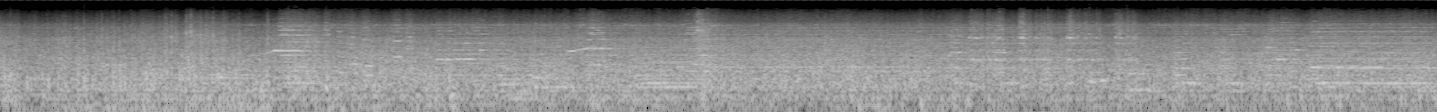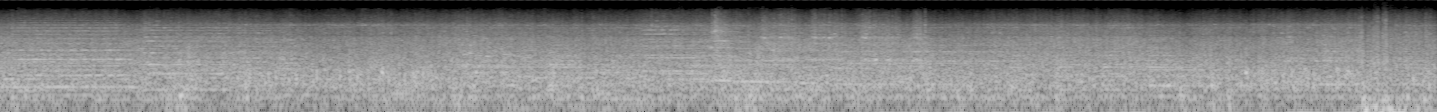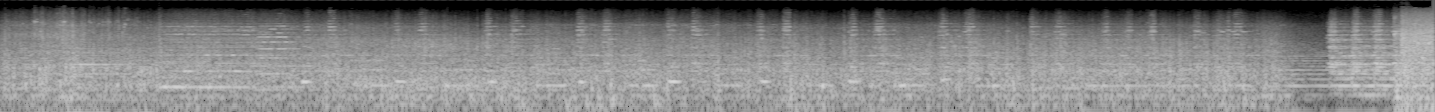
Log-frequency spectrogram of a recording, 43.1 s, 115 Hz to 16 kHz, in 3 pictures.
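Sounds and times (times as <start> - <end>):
horses galloping: 0.0 - 7.7, 8.3 - 41.6
wagon wheels rumbling and rattling: 0.0 - 41.9, 42.5 - 43.0
film score music: 0.0 - 43.0.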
